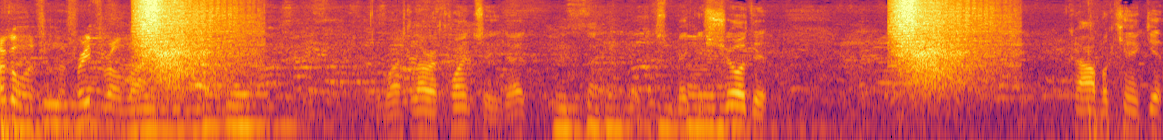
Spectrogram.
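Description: A crowd cheers in short bursts.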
